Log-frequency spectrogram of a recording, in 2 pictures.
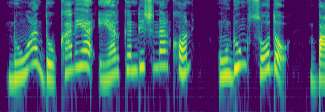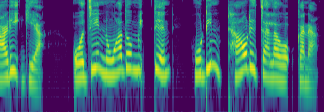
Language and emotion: Santali, disgusted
